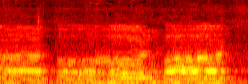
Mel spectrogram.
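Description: A solo male voice chanting an Orthodox vespers hymn in Byzantine style, with long, wavering melismatic notes broken by two short breaks.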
